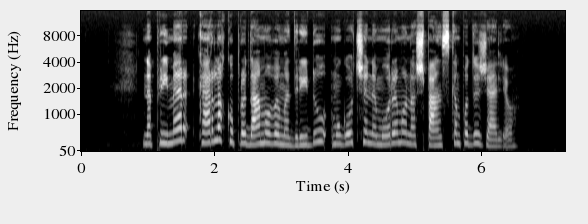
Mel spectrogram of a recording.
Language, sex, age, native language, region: Slovenian, female, 18-29, Slovenian, Central Slovenia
